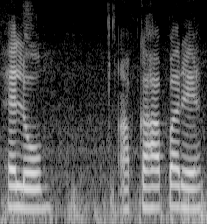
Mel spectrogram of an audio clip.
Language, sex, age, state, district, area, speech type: Urdu, female, 18-30, Maharashtra, Nashik, urban, spontaneous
